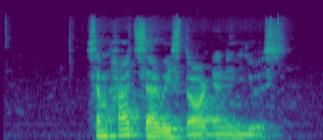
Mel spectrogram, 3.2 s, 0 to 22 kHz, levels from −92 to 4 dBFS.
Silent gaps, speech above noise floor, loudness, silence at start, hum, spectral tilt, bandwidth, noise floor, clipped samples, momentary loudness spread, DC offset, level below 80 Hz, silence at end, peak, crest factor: none; 52 dB; -18 LUFS; 0.9 s; none; -6 dB/octave; 13.5 kHz; -69 dBFS; under 0.1%; 12 LU; under 0.1%; -58 dBFS; 0.45 s; -2 dBFS; 18 dB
